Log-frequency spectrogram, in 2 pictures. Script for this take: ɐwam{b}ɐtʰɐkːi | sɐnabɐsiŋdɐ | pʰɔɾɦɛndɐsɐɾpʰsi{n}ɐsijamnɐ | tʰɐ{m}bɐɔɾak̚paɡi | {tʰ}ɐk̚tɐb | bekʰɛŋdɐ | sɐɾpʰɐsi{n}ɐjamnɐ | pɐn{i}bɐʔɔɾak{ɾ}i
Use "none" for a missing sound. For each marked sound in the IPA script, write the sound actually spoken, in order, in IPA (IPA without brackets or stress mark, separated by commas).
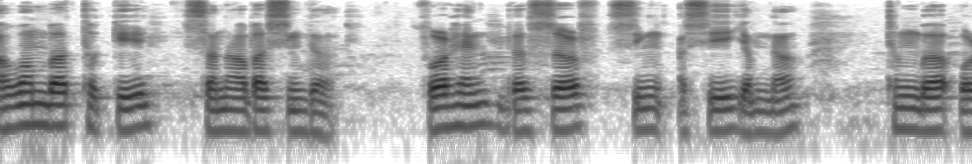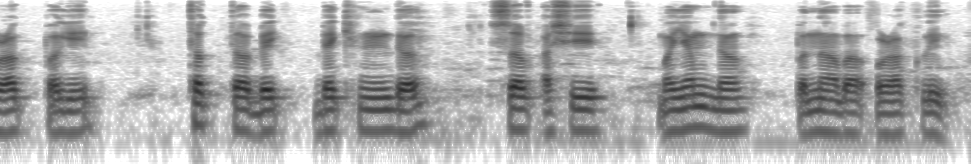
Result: b, ŋ, ŋ, tʰ, m, a, l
